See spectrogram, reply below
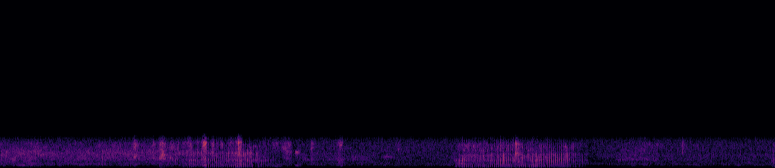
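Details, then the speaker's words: A pig snoring: two long, rough, rattling snores with quieter noisy breathing between them, in a muffled recording. "vamos a proceder en este momento a escuchar a un puerco roncar a un puerco roncando"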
